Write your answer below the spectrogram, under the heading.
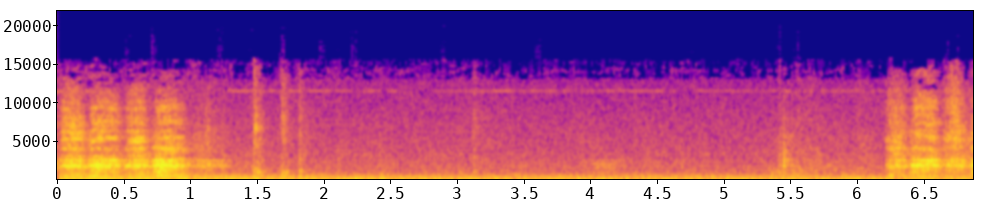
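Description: Imitated quick noisy breaths, a pause of several seconds, then breathing resumes: an erratic, uncontrolled breathing pattern.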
